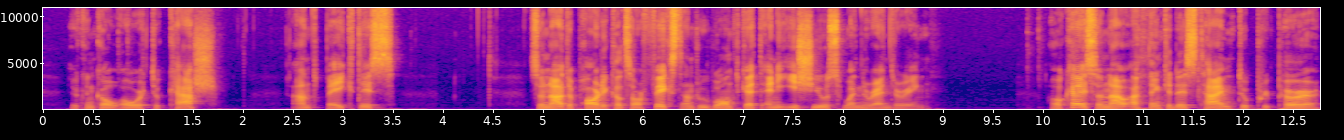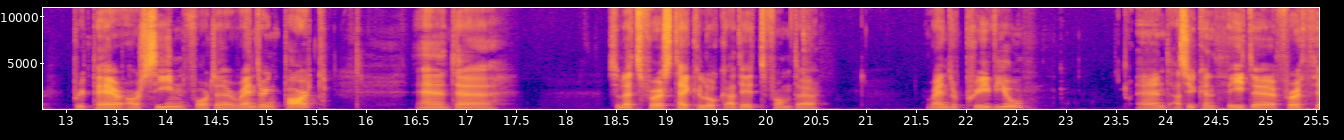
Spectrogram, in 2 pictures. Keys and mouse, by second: 0.7 click, 11.5 n, 13.2 shift+middle click.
